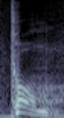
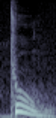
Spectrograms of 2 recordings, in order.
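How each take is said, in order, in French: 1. La voyelle se prononce comme le 'o' de 'top'. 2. La voyelle se prononce comme le 'oo' de 'too'. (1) "On avait l'habitude de prononcer ça comme ça" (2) "Frère Zach a prononcé ça"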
